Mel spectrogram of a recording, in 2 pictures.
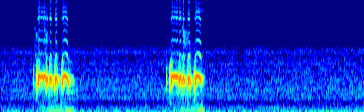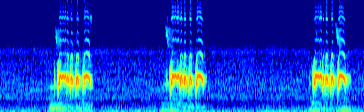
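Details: Local zebra dove singing to prompt other doves into song: five short, near-identical bursts of rapid rolling coos repeat at uneven intervals of about two to three seconds, with faint thuds under some phrases.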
